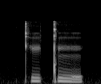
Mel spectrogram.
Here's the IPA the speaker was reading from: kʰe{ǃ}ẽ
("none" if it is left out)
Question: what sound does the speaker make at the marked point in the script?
ǃ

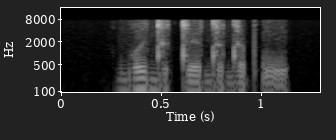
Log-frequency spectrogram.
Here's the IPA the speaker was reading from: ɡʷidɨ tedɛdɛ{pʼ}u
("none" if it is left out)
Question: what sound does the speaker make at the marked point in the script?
pʼ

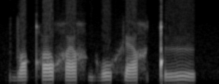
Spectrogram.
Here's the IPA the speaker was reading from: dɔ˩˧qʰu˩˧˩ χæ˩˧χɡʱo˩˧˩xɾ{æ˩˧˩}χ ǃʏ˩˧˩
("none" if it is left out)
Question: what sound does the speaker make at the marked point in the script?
æ˩˧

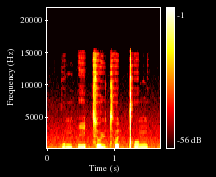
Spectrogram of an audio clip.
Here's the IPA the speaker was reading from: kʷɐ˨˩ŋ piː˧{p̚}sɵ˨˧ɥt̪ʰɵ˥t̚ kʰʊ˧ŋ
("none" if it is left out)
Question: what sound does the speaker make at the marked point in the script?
t̚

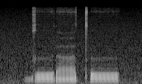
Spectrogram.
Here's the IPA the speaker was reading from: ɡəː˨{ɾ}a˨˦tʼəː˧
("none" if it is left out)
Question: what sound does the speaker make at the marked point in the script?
ɾ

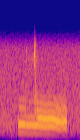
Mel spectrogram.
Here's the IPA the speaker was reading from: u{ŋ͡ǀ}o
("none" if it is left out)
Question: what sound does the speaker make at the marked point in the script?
ŋ͡ǀ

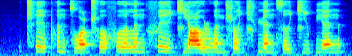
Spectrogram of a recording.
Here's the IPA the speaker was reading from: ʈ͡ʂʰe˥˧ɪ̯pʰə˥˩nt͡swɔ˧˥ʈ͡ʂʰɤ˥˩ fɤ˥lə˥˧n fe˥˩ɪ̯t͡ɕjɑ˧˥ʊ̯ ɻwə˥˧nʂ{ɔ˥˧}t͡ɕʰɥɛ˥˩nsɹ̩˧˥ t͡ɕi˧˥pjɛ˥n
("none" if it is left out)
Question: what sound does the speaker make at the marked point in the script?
ɤ˥˧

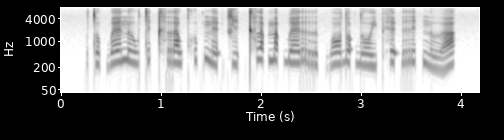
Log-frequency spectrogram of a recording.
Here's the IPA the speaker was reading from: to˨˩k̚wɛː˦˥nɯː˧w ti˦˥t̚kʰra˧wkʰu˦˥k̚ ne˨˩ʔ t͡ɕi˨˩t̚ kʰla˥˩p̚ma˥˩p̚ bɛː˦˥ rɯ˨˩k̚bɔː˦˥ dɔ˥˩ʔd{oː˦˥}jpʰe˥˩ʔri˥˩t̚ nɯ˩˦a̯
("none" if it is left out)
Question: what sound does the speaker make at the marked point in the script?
oː˧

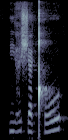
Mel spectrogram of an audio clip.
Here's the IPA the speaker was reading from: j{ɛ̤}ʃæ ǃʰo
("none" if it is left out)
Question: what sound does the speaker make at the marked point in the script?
ɛ̤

